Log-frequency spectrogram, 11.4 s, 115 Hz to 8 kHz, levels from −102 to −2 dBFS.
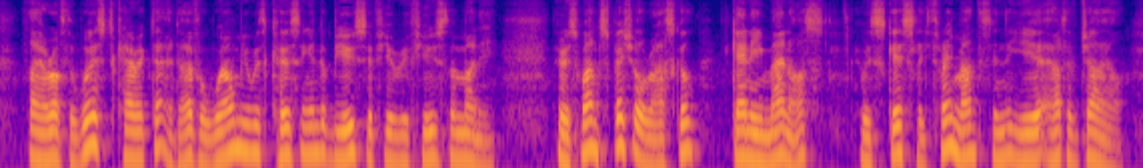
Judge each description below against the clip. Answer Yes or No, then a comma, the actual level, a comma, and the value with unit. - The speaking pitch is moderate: Yes, medium, 145 Hz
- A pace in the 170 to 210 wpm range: Yes, average, 190 wpm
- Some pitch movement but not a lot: Yes, average, 3.7 semitones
